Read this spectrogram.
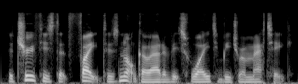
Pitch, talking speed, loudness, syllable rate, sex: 130 Hz, 300 wpm, -19 LUFS, 6.1 syllables/s, male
